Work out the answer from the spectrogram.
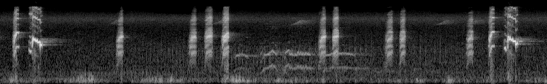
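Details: Sooty-headed bulbul singing to provoke other bulbuls to respond: sharp paired chips and squeaky slurred notes at start and end, with a faint soft whistle in the middle.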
